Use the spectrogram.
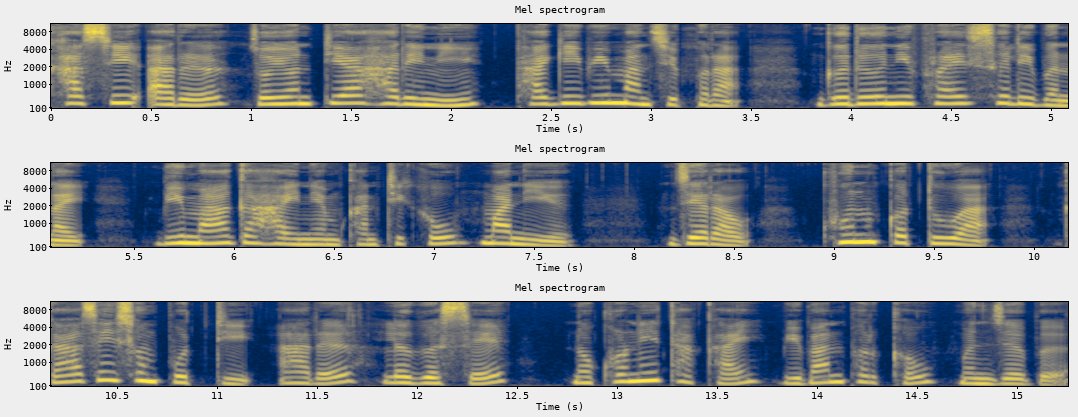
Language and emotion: Bodo, neutral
